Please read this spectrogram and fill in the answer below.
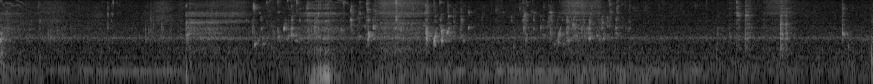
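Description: Paintbrush being rinsed in a water pot: small splashes and drips with light clicks, and a soft knock about three seconds in.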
